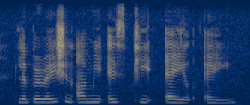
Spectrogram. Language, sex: English, female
